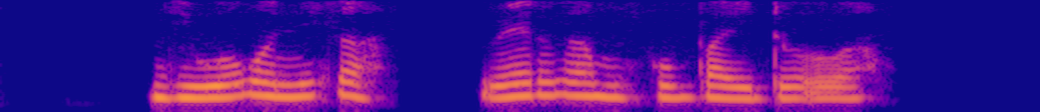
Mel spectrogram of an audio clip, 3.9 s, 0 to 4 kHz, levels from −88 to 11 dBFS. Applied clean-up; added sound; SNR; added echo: none; none; none; none.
